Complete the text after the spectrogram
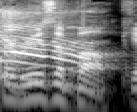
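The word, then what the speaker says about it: Fairuza Balk: So, Feruza, I don't know how to say it. – Yeah. Feruza Balk, yes.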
